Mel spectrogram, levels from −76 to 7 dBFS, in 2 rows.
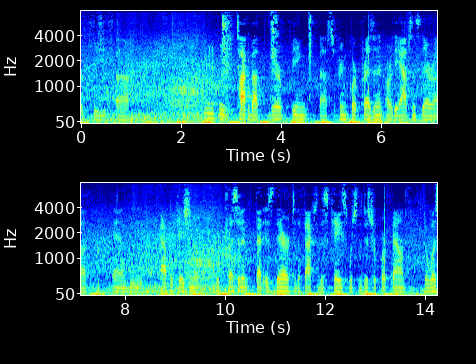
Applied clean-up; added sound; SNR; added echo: none; Car passing by; -1 dB; none.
